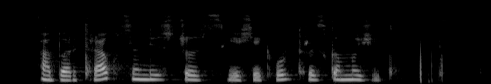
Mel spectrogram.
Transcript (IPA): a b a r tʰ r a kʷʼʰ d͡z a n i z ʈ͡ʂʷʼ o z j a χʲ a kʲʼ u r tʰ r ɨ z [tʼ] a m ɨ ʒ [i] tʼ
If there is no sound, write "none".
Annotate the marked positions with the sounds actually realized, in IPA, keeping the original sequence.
kʼ, i

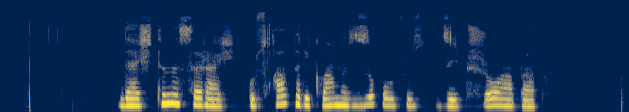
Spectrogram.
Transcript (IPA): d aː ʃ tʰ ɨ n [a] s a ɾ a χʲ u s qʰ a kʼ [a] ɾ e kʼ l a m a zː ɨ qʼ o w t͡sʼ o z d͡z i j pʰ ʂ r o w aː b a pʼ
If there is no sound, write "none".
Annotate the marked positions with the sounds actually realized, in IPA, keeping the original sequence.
a, a

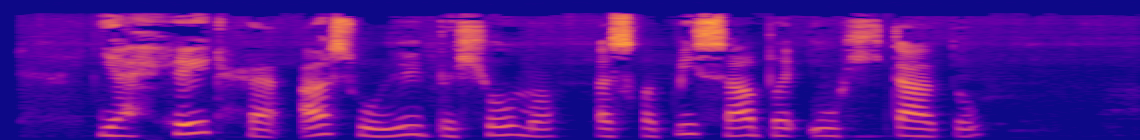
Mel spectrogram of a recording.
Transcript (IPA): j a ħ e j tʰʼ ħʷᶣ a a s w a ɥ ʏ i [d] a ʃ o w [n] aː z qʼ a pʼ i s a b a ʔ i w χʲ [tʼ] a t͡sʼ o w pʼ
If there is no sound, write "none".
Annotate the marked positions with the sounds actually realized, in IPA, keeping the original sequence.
b, m, tʼ

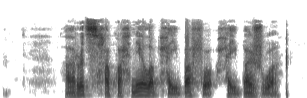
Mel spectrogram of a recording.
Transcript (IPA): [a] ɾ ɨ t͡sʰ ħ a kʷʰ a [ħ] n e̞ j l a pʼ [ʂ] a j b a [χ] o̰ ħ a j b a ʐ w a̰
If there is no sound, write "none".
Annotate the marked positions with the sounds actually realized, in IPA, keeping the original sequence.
a, ħ, ħ, f

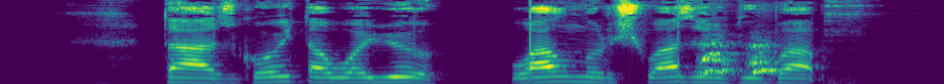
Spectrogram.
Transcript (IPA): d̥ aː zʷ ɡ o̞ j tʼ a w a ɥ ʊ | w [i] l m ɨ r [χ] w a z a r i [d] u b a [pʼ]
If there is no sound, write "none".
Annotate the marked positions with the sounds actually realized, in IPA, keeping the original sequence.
a, ʃ, d, pʼ

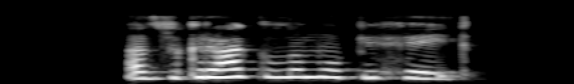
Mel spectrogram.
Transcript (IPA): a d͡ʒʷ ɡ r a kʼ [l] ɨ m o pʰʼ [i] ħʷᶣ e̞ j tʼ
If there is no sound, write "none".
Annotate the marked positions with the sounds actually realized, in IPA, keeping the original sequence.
l, i

